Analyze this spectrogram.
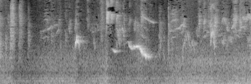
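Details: European bee-eaters heard one morning: a short chirp, then a rippling call that falls in pitch, among faint high notes from other birds.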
